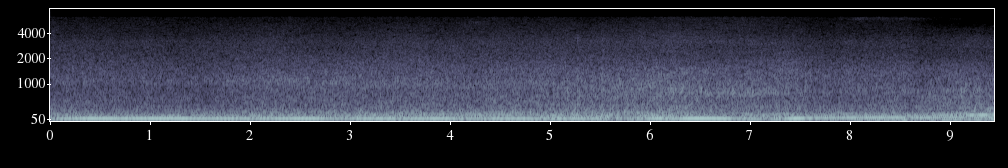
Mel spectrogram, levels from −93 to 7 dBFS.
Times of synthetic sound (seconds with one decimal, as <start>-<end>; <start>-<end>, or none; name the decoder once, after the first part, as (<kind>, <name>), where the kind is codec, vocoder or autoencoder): none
